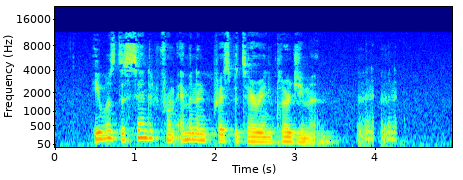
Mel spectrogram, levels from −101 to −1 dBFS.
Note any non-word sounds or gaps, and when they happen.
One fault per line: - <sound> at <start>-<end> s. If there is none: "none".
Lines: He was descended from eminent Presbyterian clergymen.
- laugh at 3.8-4.3 s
